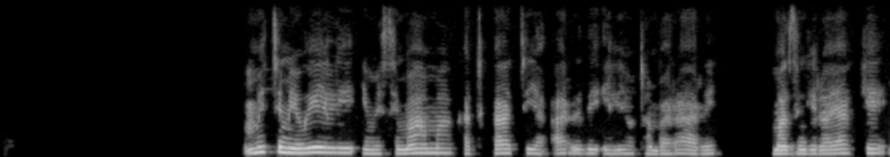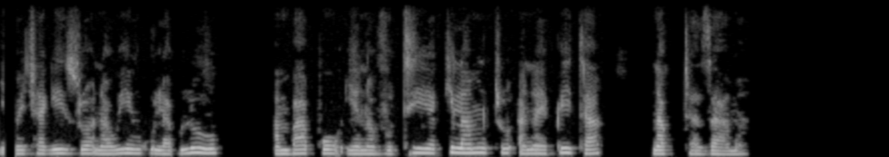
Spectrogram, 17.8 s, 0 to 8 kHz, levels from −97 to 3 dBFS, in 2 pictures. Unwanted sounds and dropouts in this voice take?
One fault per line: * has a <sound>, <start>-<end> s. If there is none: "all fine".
* has a dropout, 8.9-9.0 s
